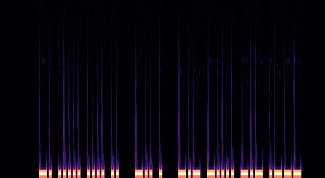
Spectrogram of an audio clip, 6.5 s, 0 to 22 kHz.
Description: Morse code, heard as a keyed tone, about 25 wpm, 700 Hz. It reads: N5HI DE K6KJ
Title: USA Callsign DE Callsign - 4 Characters - 25wpm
